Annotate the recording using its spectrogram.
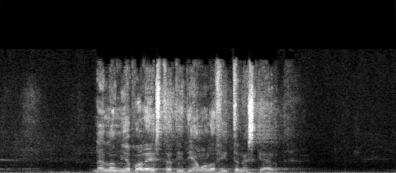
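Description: A man speaks loudly and expressively.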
